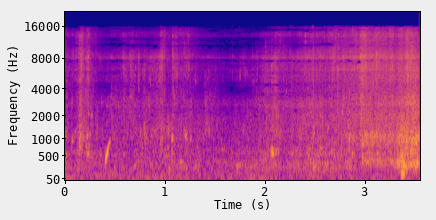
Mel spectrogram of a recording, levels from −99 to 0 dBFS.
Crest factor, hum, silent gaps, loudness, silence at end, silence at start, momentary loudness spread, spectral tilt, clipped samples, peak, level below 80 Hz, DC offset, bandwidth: 20 dB; none; none; -31 LUFS; 0 s; 0 s; 17 LU; -3 dB/octave; under 0.1%; -12 dBFS; -54 dBFS; under 0.1%; 16.5 kHz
